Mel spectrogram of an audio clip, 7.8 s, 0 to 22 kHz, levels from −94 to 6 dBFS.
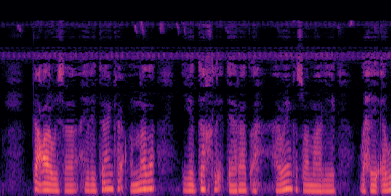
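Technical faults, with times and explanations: Throughout, AAC compression: the speech sounds dull and smeared, with nothing above 14 kHz and a plainly audible warbling, fizzy texture on sustained sounds and sibilants. This is likely the work of an AAC-LC encoder. It quantises each frame's frequency lines against a hearing model, and when it is short of bits it drops the top band and thins out or noise-fills what remains. The damage fits a low rate near 32 kbps.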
